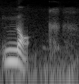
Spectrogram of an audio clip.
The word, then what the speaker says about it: knock: certain special knot K n ot you don't pronounce the K another word which starts with KN is knock when you knock at the door knock knock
